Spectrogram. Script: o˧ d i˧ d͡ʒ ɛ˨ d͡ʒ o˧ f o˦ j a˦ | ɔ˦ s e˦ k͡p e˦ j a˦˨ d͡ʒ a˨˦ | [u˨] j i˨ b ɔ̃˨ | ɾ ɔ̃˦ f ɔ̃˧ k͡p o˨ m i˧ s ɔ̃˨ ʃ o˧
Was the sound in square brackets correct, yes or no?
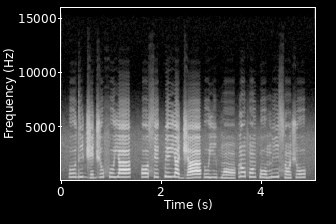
yes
